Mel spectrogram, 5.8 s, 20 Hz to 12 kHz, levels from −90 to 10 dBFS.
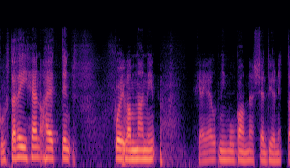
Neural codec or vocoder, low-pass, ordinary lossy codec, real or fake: codec, 16 kHz, 0.5 kbps, X-Codec, HuBERT features, trained on LibriSpeech; 7.2 kHz; none; fake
